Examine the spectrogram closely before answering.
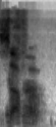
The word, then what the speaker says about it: Zafar: I can't believe they actually pronounce it Zafar. Is it really? Not even Zufar. It's Zafar.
